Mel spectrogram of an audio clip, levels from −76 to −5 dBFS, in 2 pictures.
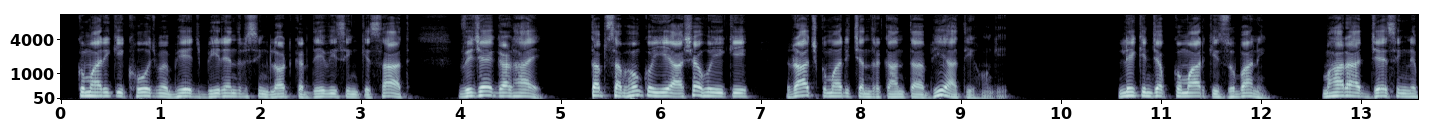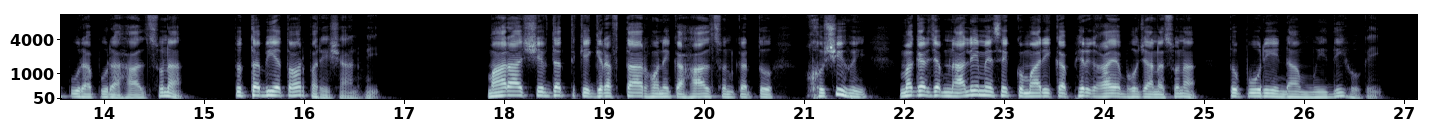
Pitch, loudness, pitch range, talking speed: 115 Hz, -23 LUFS, 100-135 Hz, 160 wpm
